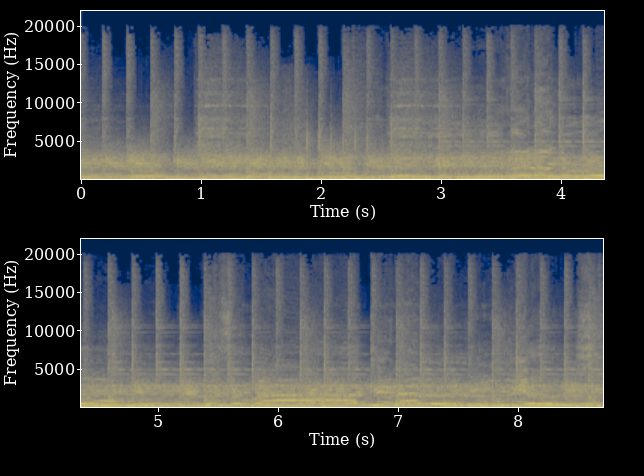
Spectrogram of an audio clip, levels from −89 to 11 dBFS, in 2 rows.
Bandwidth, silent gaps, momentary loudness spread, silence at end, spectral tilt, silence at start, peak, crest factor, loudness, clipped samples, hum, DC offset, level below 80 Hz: over 20 kHz; none; 2 LU; 0 s; -4.5 dB/octave; 0 s; 0 dBFS; 10 dB; -11 LUFS; under 0.1%; none; under 0.1%; -28 dBFS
